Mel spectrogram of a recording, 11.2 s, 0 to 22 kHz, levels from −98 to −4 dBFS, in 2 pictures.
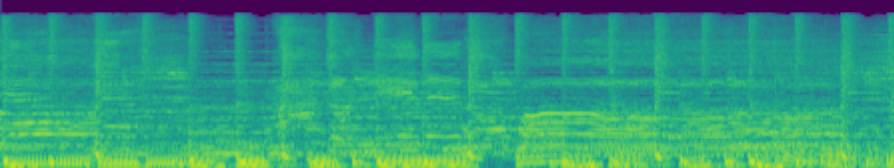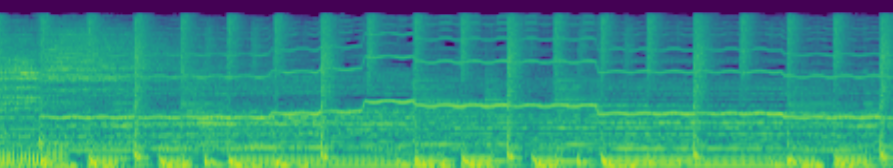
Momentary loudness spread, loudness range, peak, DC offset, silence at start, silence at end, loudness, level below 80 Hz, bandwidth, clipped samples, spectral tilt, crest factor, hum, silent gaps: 2 LU; 1 LU; -4 dBFS; under 0.1%; 0 s; 0 s; -19 LUFS; -26 dBFS; 16.5 kHz; under 0.1%; -4 dB/octave; 16 dB; none; none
